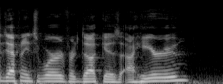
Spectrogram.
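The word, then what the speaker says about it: あひる: it apparently apparently Defan word for duck is airu how do you spell that a h i r u okay we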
